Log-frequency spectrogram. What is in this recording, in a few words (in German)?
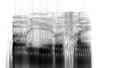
"barrierefrei", German; adjectives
